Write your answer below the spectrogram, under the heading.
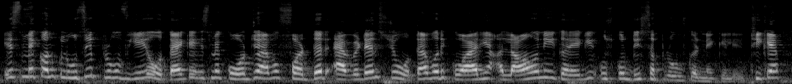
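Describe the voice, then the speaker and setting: A woman teacher giving an informal lecture, explaining and reading out definitions in a halting, repetitive way with frequent check-in tags. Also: sits high, expressive, slight background noise.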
